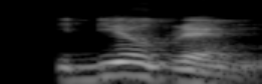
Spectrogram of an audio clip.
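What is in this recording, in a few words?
"ideogram", Malay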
